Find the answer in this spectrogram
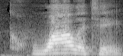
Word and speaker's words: quality: the use of alcohol quality your tongue should come up slowly for the L quality this shirt is made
